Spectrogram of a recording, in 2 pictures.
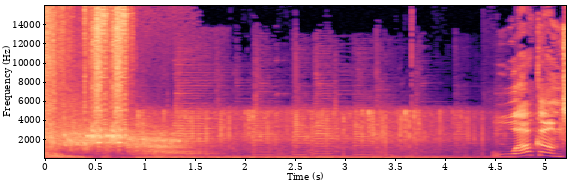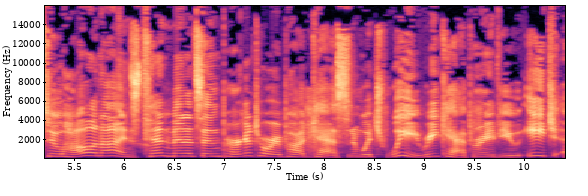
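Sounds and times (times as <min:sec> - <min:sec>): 
heavy gunshot from a big gun: 0:00.0 - 0:04.6
speech: 0:04.7 - 0:10.4.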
